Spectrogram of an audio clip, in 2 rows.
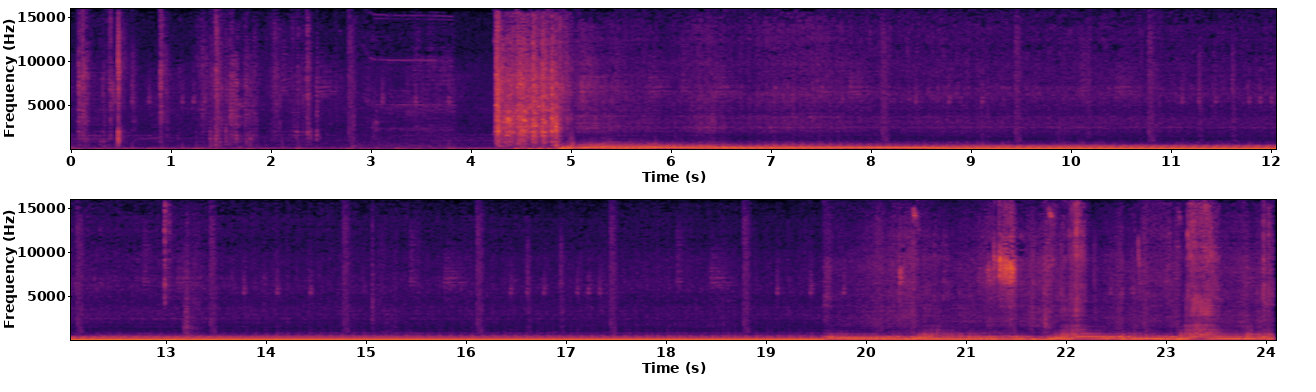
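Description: An Infiniti G35 coupe engine fires up from cold with a sudden crank and catch, then settles into a loud, steady high idle that slowly eases down before a few revving blips at the end.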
